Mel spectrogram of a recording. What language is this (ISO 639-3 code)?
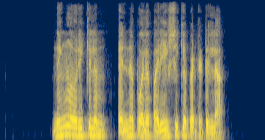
mal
